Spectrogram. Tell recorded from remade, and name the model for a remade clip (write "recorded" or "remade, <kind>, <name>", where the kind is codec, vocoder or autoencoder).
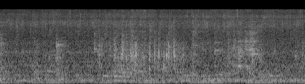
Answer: recorded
